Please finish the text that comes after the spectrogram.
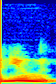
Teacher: He doesn't drop the yod in news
